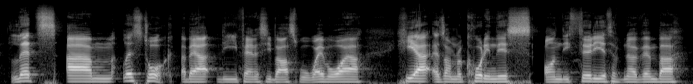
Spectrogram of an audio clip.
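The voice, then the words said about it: Speaks with an accent. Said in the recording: “Hope you don't mind the accent.”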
